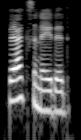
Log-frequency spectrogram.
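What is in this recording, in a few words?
"vaccinated", British English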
